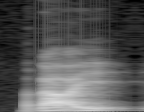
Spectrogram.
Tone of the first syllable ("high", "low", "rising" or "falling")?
rising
